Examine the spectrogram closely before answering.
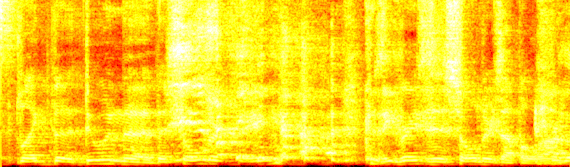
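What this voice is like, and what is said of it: Usual voice. Nothing is said of it.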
